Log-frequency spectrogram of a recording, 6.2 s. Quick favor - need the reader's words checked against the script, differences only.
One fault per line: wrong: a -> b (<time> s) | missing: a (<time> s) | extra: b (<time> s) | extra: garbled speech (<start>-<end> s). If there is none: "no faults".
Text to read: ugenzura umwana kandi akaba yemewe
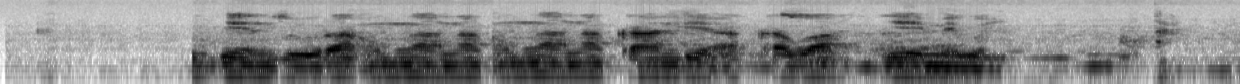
extra: umwana (2.5 s)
